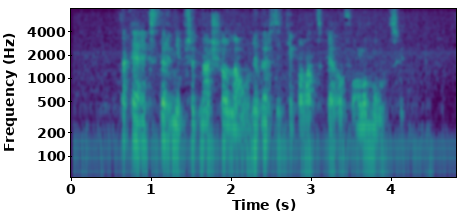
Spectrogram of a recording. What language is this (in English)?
Czech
